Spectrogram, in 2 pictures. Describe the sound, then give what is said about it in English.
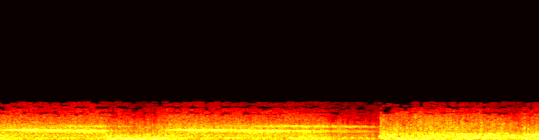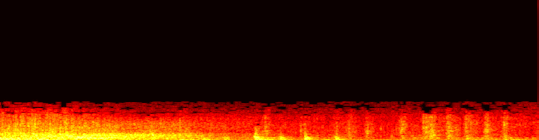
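A gunshot rings out from a barn roof in a Western radio drama: a loud crack near the middle of a dense, noisy stretch, followed by fading rumble and a few smaller thumps. “You got him. He fell clean off.”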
